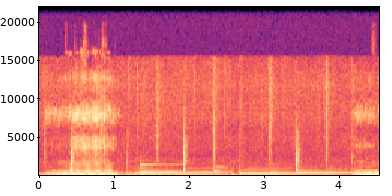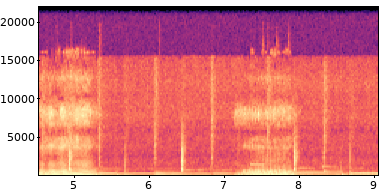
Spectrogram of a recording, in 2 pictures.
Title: POV Your Other Half Snores! #funnydogs #cute #doglife #snoring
